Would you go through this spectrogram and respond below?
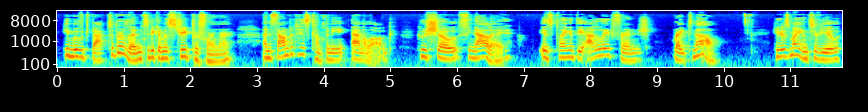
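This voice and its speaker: Upbeat podcast hostess, lowish voice. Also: female voice, animated, a little slow, gravelly. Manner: upbeat, brief encouraging responses. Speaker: podcast host. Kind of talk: scripted intro, then casual interview.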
